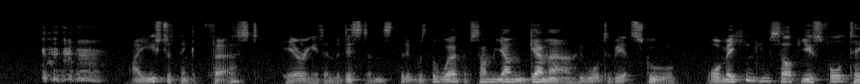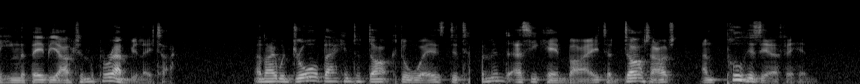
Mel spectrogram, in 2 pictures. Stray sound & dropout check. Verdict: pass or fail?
fail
